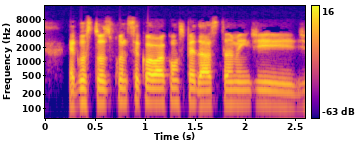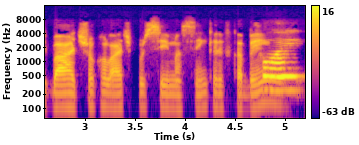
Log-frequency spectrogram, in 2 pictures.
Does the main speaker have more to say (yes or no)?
no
